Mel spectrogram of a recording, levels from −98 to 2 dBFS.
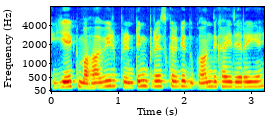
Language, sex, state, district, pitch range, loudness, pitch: Hindi, male, Madhya Pradesh, Dhar, 165-185 Hz, -16 LUFS, 175 Hz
